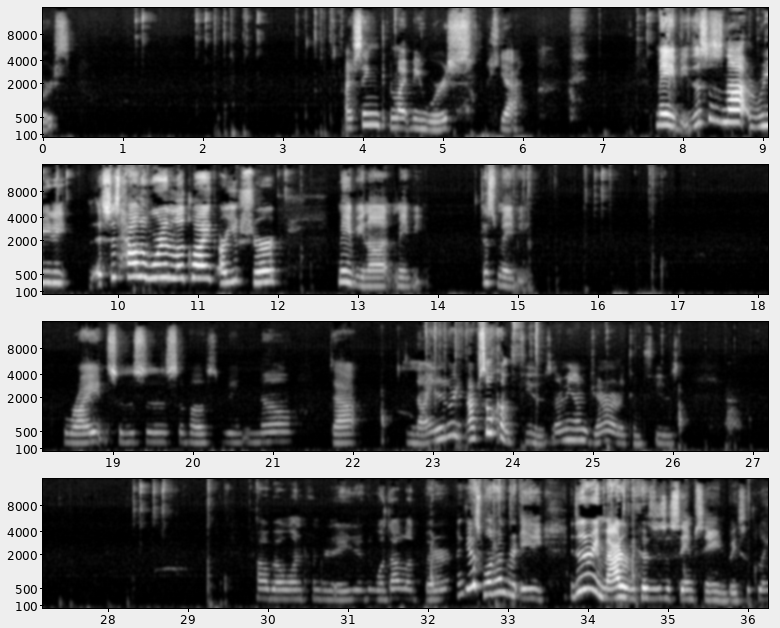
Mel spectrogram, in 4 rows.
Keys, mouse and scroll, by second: 1.9 right click, 2.2 shift+f, 3.1 Tab, 3.5 shift+f, 7.6 Tab, 7.9 shift+f, 9.3 right click, 10.0 middle click, 10.2 a, 10.4 g, 12.3 r, 15.0 shift+f, 16.7 r, 24.2 shift+f, 28.6 right click, 29.3 r, 34.2 right click, 34.5 shift+f.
